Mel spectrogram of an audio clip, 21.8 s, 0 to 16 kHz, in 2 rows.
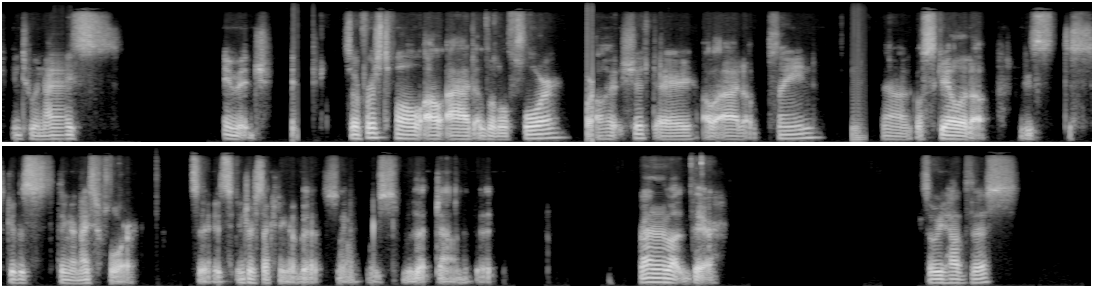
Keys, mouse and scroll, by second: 6.6 shift+a, 9.4 s, 15.7 g.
